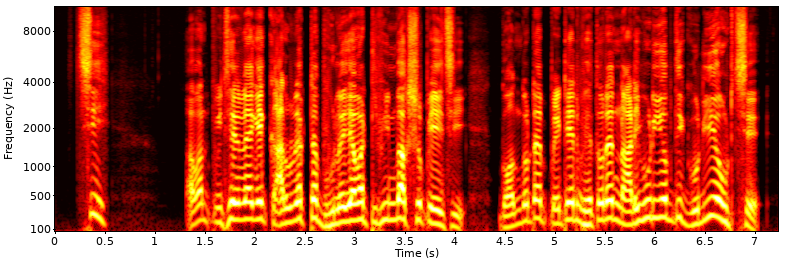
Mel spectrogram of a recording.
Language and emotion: Bengali, disgusted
